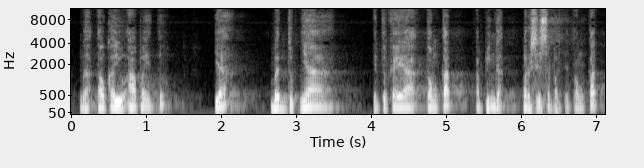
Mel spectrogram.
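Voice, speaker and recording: A man preaching with a husky, slightly high voice that rings in a long hall reverb. He tells his story animatedly, acting out the dialogue and breaking into hallelujahs, like a pastor at a church service. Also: warm tone. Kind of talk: sermon testimony at a morning prayer service.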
